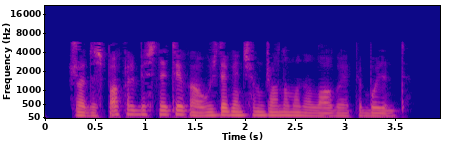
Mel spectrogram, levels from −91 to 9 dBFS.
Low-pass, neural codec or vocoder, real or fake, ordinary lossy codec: 7.2 kHz; none; real; MP3, 24 kbps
